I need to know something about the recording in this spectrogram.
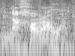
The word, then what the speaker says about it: Najarala: Kongalala, this one's Najarala. Or as folks constantly told me to pronounce it, Naharala.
